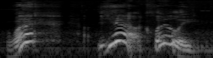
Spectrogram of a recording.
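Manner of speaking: put-on high-pitched voice for a girl character; imitating Gwen. Gwen answering Peter in disbelief, high put-on voice. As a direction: squeak it up high, drawing out the answer. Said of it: "And Gwen's like".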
